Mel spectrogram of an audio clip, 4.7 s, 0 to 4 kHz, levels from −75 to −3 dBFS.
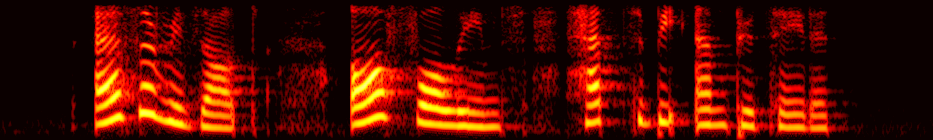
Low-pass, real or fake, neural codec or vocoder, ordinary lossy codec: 3.6 kHz; real; none; AAC, 32 kbps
